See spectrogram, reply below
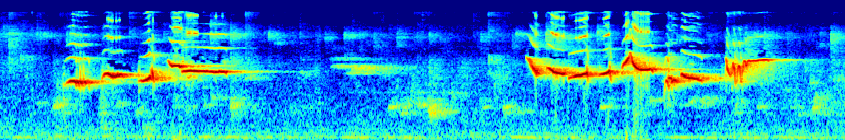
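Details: Kacer poci magpie robin song used as a lure to prompt a silent caged bird to sing and answer back: a burst of slurred, buzzy whistled notes, a softer pause with quiet warbles, then a second rich, rising-falling phrase.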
